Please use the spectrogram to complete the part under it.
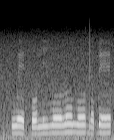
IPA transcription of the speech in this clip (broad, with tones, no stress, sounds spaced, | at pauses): w e˨ k͡p o˧ n i˧ v oː˦ l o˦ v oː˦ d ə˧ ɓ e˦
